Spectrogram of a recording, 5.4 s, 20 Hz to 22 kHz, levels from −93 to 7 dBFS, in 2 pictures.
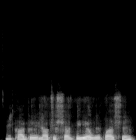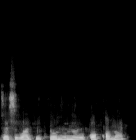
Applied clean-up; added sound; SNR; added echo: neural mask model Resemble Enhance denoiser.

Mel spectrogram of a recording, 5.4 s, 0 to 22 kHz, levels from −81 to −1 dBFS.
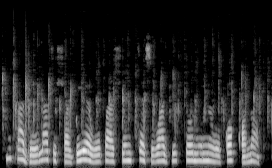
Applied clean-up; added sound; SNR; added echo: classical method log-MMSE.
